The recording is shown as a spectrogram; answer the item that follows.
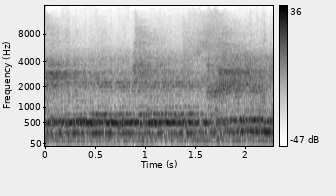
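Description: Elementary-school children's choir singing, holding one long note that shifts near the end.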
